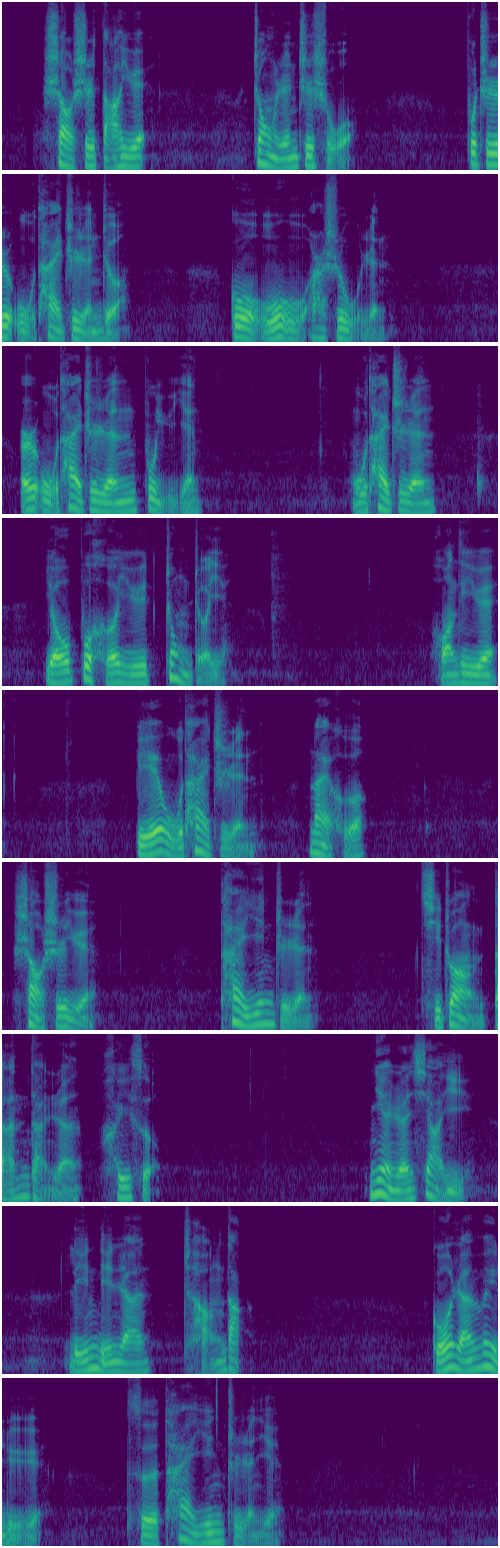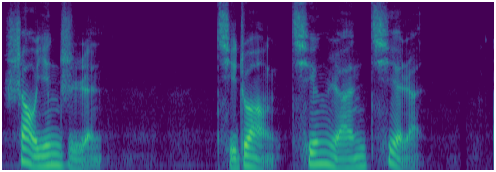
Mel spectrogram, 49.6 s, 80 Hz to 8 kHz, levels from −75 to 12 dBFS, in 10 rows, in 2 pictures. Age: 20-39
